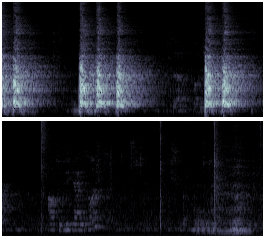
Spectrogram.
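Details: A Weimaraner scolds a common house fly with loud, harsh barks in bursts: one bark, a rapid run of three, then a single bark, followed by quieter clicks and faint rustling.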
